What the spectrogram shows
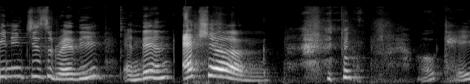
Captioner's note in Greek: γέλιο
